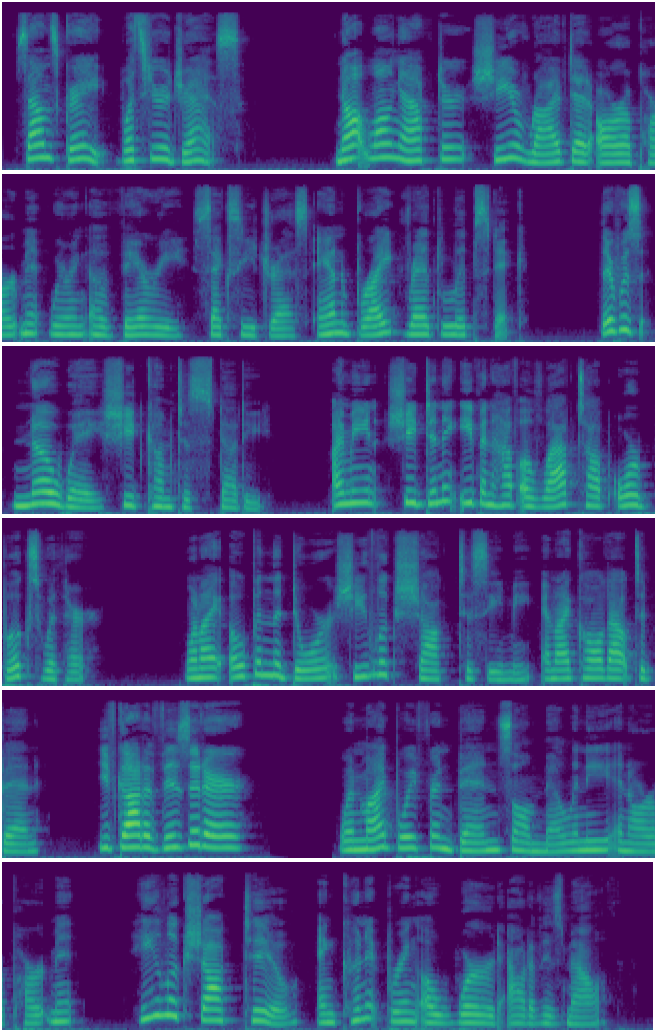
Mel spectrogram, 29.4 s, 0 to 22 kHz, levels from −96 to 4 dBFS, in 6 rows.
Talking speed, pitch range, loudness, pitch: 175 wpm, 185-255 Hz, -29 LUFS, 210 Hz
